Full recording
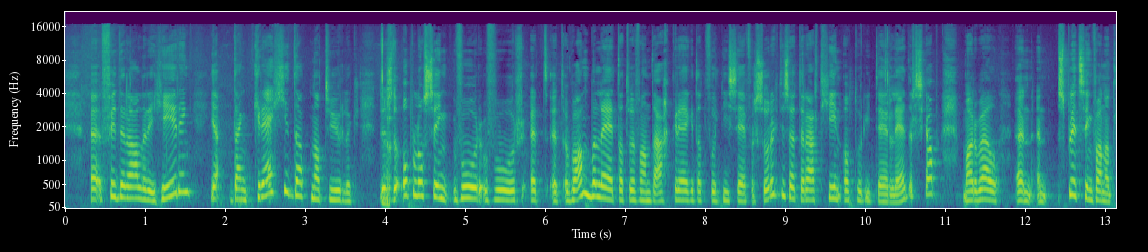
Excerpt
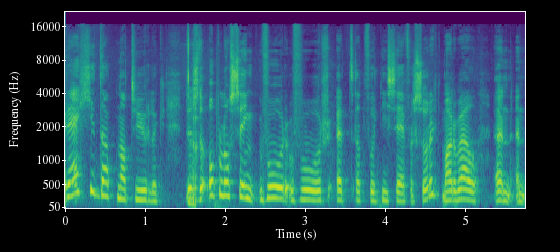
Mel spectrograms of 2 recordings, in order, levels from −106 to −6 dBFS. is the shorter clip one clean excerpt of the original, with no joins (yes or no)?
no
